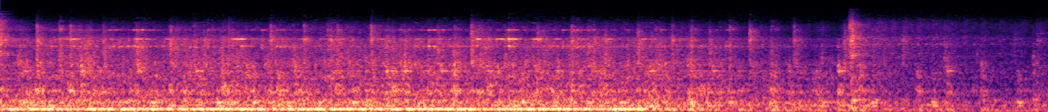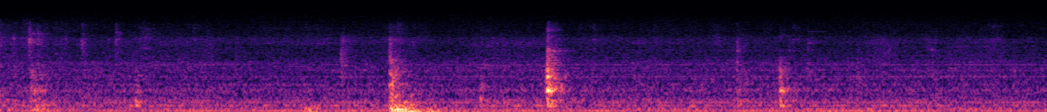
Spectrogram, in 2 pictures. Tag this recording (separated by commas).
Tools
